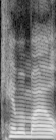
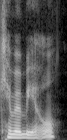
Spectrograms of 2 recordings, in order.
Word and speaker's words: chamomile: regular toile chamomile you I feel as though you can say camomile or chamomile this is going to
